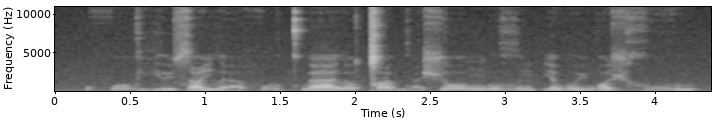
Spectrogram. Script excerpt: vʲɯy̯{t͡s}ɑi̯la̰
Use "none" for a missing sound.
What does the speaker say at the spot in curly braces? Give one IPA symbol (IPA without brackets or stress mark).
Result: z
